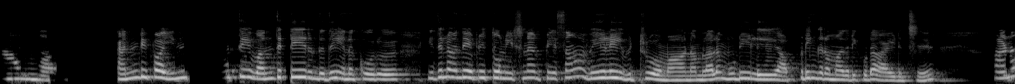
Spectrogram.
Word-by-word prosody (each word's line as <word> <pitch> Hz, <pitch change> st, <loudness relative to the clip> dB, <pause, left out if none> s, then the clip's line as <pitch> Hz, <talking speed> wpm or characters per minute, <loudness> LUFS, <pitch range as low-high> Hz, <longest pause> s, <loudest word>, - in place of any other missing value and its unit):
ஆமா, 235 Hz, -5 st, -1 dB, 0.7 s
கண்டிப்பா 325 Hz, +6 st, +2 dB
இந் 295 Hz, +3 st, +2 dB, 0.4 s
வார்த்தை 325 Hz, +3 st, -2 dB
வந்துட்டே 330 Hz, +6 st, +1 dB
இருந்தது. 270 Hz, -2 st, 0 dB
எனக்கு 245 Hz, +1 st, -1 dB
ஒரு 235 Hz, 0 st, +1 dB, 0.5 s
இதுனால 330 Hz, +4 st, 0 dB
வந்து 320 Hz, 0 st, +3 dB
எப்படித் 310 Hz, +1 st, -1 dB
தோணிர்ச்சுன்னா 290 Hz, +1 st, 0 dB
"பேசாம 320 Hz, +7 st, -5 dB
வேலைய 305 Hz, +1 st, +5 dB
விட்ருவோமா, 220 Hz, -4 st, 0 dB, 0.2 s
நம்மளால 215 Hz, +4 st, 0 dB
முடியலையே" 250 Hz, -3 st, +2 dB
அப்படிங்கற 270 Hz, +5 st, -2 dB
மாதிரி 210 Hz, 0 st, -1 dB
கூட 220 Hz, +2 st, -1 dB
ஆயிடுச்சு. 180 Hz, -1 st, -4 dB, 0.8 s
ஆனா 325 Hz, +5 st, -2 dB
270 Hz, 130 wpm, -22 LUFS, 230-310 Hz, 0.8 s, வேலைய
